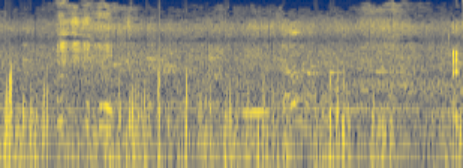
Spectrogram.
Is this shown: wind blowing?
yes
